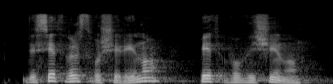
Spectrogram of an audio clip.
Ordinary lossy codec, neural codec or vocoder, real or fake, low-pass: MP3, 96 kbps; vocoder, 24 kHz, 100 mel bands, Vocos; fake; 10.8 kHz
